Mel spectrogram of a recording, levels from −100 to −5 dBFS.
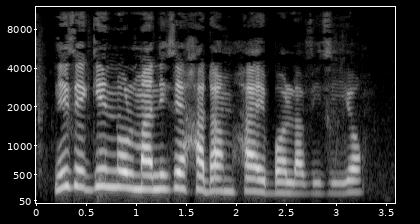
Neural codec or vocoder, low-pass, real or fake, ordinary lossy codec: none; 10.8 kHz; real; AAC, 64 kbps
